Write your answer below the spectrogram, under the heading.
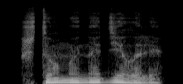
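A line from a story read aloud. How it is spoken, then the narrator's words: Quiet question. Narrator (Russian): спрашивает тихо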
